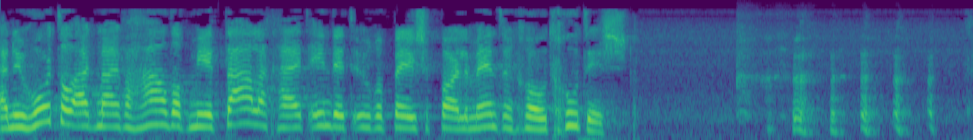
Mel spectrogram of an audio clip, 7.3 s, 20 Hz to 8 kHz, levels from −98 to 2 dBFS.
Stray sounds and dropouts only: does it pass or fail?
fail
